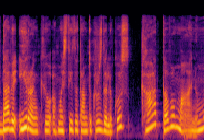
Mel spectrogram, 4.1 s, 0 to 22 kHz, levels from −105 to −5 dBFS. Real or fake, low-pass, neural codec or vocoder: real; 14.4 kHz; none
